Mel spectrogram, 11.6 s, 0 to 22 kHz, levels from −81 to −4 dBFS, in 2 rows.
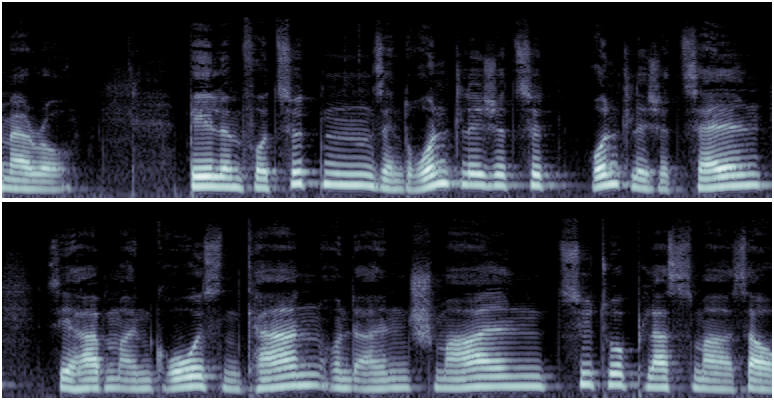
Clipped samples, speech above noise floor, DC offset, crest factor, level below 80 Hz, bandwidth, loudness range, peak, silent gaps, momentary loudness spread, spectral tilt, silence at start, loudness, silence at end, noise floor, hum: under 0.1%; 30 dB; under 0.1%; 18 dB; -58 dBFS; 14 kHz; 2 LU; -4 dBFS; none; 10 LU; -7.5 dB/octave; 0 s; -21 LUFS; 0 s; -51 dBFS; none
